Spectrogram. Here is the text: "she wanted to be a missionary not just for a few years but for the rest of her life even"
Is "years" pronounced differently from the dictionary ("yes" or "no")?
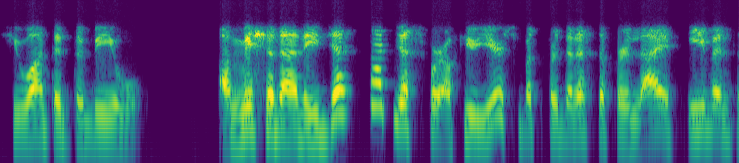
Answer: yes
